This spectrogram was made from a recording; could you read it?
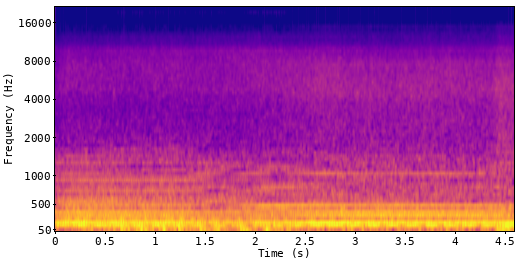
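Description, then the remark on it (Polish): A powerful motorboat engine roars steadily, a loud continuous drone with strong low harmonics and no pauses, as the boat speeds along a river on an extreme cruise toward a bridge, with the Centennial Hall in view on the way to the Zwierzyniecka marina. “jak i również wykorzystując moc tej łodzi oferujemy rejsy ekstremalne.”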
